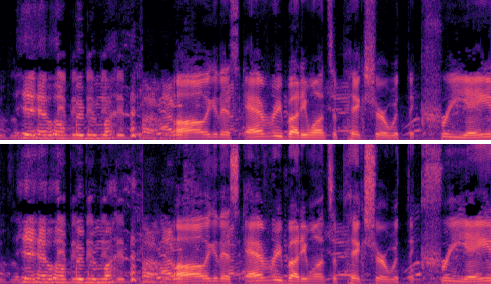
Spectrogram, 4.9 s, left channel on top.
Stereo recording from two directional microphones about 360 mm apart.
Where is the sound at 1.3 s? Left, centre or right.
Right.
